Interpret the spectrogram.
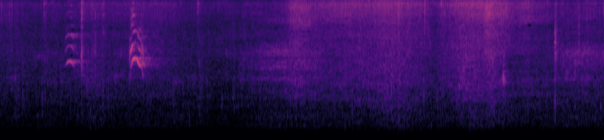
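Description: A small bird chirps twice, short high calls in the first second and a half. Afterwards a soft rushing noise swells and fades.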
